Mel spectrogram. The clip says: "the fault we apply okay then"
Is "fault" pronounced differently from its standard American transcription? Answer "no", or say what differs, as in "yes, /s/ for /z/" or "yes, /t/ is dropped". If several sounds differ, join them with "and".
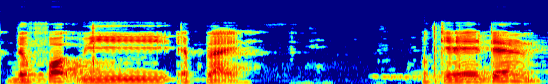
yes, /l/ is dropped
